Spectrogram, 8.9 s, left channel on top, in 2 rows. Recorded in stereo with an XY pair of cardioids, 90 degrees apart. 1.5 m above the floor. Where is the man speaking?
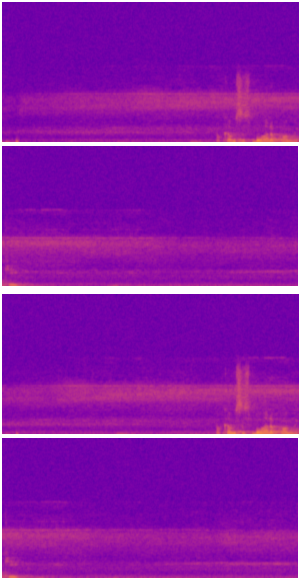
35° right, 1.6 m.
